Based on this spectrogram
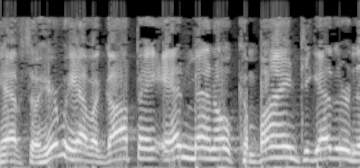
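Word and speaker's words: agape (ἀγάπη): And then we have John's other favorite word, agape. Hey, agape. A-G-A-P, long E. Agape, this is virtue love.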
